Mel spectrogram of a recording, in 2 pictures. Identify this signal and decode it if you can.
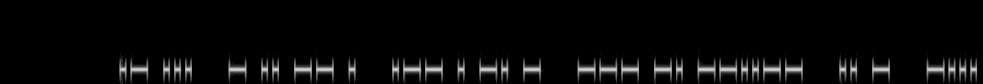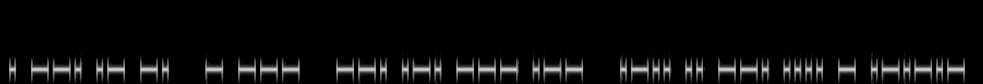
Morse code, heard as a keyed tone, about 22 wpm, 700 Hz. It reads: AS TIME WENT ON, IT BEGAN TO GROW LIGHT.
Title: Sentences from Top 1000 Words - Review Part 1 - 22wpm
